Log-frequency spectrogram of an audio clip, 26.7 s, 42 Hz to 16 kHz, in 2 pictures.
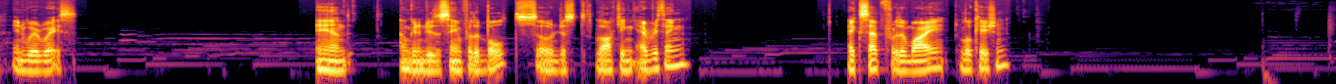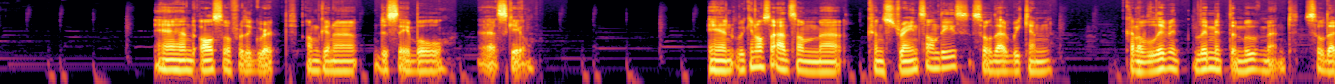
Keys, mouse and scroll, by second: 1.1 ctrl+z, 1.5 middle click, 2.0 shift+middle click, 3.2 right click, 10.6 g, 13.1 ctrl+z, 14.1 right click, 14.5 shift+middle click, 20.7 shift+middle click, 21.6 middle click, 22.5 right click, 23.2 middle click.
